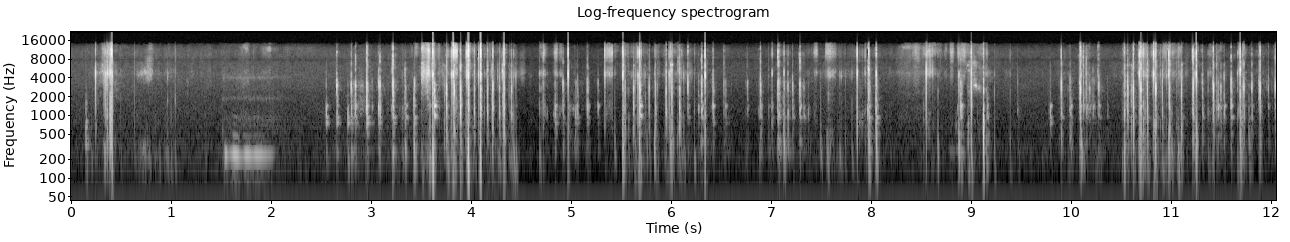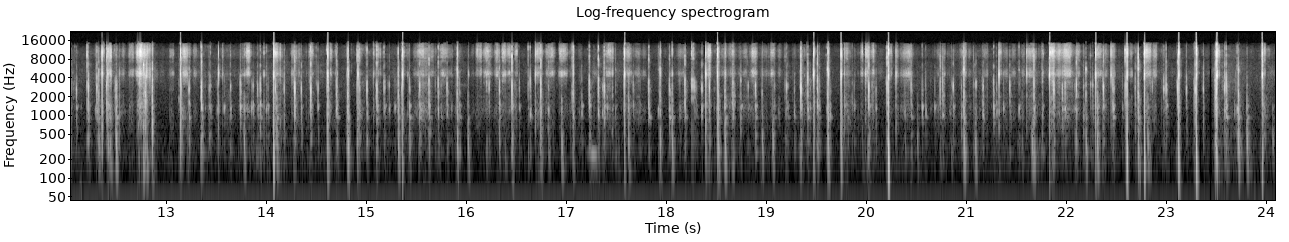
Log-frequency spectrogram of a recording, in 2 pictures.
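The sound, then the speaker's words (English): Rapid keystrokes on a computer keyboard during a typing speed test, crisp clicks coming in dense bursts with short pauses, after a brief tone at the start. “Let's see how many words per minute I can type right now.”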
